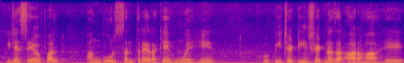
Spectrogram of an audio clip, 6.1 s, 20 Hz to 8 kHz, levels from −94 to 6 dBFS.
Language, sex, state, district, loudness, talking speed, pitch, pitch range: Hindi, male, Bihar, Saran, -25 LUFS, 150 wpm, 160 Hz, 140-180 Hz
